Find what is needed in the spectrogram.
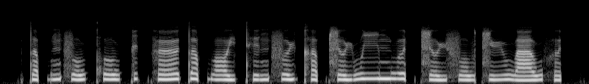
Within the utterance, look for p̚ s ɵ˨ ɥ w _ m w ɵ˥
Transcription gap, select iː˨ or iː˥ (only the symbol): iː˥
